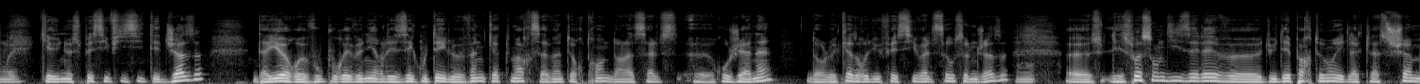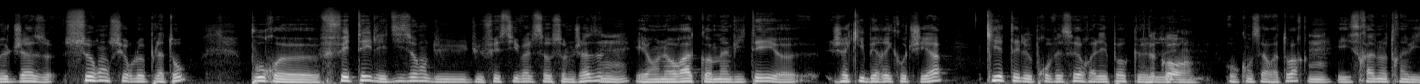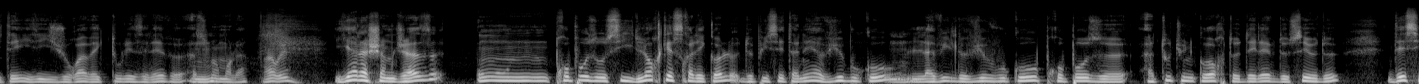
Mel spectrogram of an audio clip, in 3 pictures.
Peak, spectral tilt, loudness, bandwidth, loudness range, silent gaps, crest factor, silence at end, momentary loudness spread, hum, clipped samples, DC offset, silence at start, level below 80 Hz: -2 dBFS; -7 dB/octave; -20 LUFS; 13.5 kHz; 4 LU; none; 18 dB; 0 s; 8 LU; none; under 0.1%; under 0.1%; 0 s; -44 dBFS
